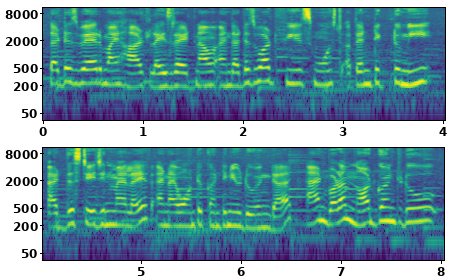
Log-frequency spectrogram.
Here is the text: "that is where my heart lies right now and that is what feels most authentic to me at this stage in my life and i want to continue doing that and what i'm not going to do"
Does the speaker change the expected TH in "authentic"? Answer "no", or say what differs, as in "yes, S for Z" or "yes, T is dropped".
yes, T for TH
